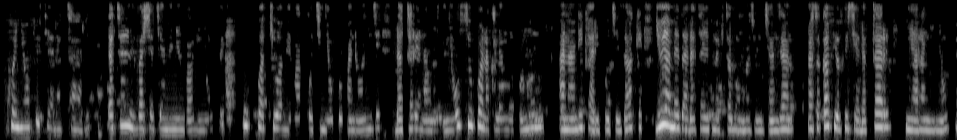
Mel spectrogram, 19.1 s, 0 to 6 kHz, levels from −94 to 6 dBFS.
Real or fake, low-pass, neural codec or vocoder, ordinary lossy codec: real; 5.4 kHz; none; AAC, 48 kbps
